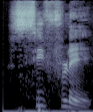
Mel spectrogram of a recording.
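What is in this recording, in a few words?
"siffler", French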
